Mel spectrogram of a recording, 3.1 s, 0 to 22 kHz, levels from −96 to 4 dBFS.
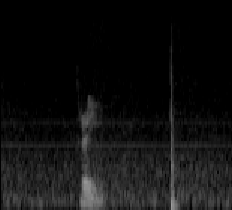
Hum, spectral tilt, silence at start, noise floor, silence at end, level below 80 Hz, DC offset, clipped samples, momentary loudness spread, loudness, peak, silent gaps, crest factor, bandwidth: none; -6 dB/octave; 0.1 s; -74 dBFS; 0.05 s; -66 dBFS; under 0.1%; under 0.1%; 15 LU; -51 LUFS; -32 dBFS; none; 22 dB; 16.5 kHz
